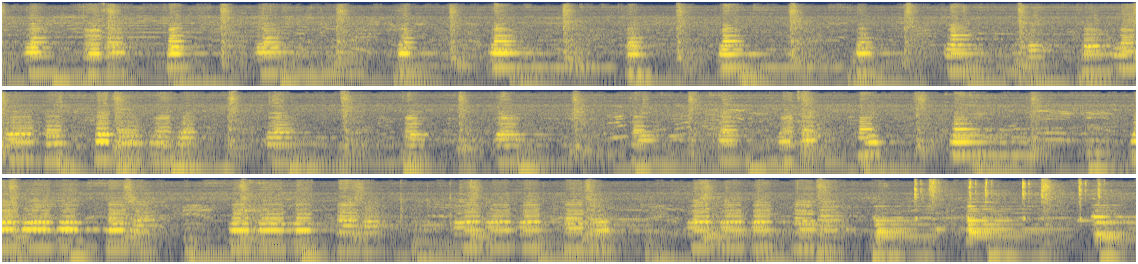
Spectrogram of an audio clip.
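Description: Upbeat swing-style music with brass and a steady beat.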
